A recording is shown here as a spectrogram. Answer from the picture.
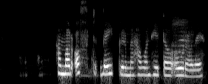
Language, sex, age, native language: Icelandic, female, 14, Icelandic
